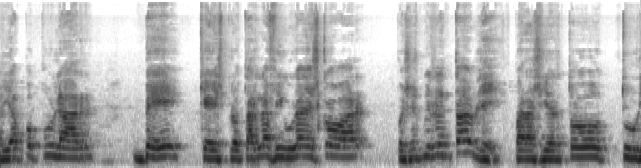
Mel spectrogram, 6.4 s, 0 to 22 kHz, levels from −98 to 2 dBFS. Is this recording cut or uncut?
uncut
